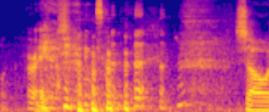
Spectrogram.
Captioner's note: laughs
